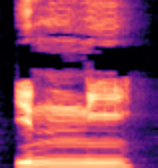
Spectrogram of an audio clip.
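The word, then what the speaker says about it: إِنِّي: Inni yang tidak ditahan salah. Inni laylan wa nahara salah, yang benar ditahan.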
